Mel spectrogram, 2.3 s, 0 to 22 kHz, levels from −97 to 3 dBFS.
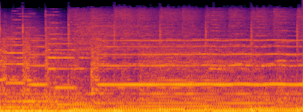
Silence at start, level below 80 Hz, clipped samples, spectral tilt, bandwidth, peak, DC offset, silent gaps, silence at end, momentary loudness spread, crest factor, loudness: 0 s; -18 dBFS; under 0.1%; -4.5 dB/octave; 16 kHz; -4 dBFS; under 0.1%; none; 0 s; 1 LU; 10 dB; -15 LUFS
